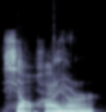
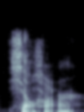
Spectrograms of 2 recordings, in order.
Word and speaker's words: 小孩儿: For example, 小孩 is not pronounced as 小孩儿 with two separate sounds at the end. It is pronounced as one merged syllable, 小孩.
